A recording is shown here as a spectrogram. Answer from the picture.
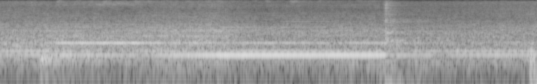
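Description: Hydraulic forging press running: a steady hiss with a high, even whine that drops back about three seconds in.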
